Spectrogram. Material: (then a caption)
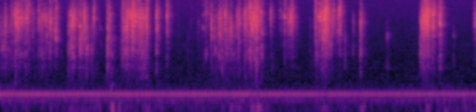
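Plastic film. A thin clear plastic film wrapper resting on a wooden table is crumpled, crushed and rubbed with the fingertips of both hands. Dense bursts of bright, crisp crinkling rise and fall over a steady low hum. The crackling comes in clusters with brief quieter gaps between them.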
